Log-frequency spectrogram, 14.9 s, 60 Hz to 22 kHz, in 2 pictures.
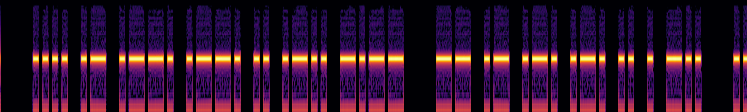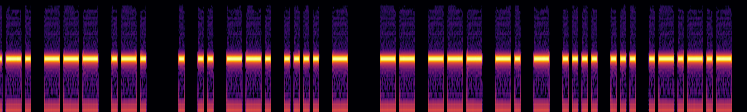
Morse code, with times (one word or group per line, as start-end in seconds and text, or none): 0.3-4.0 HAPPILY
4.4-7.0 MARRIED
7.3-8.9 FOR
9.3-10.9 EIGHT
11.3-14.8 MONTHS.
